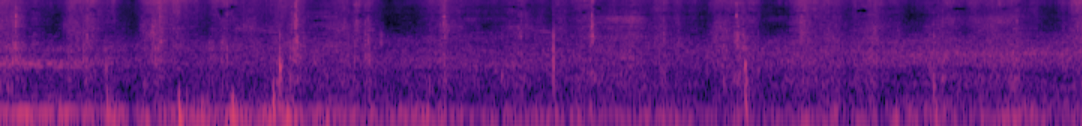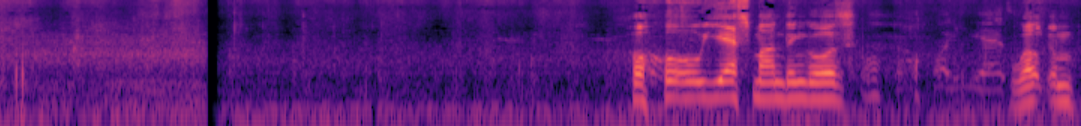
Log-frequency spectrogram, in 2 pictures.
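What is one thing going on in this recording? Footsteps swish through long grass.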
